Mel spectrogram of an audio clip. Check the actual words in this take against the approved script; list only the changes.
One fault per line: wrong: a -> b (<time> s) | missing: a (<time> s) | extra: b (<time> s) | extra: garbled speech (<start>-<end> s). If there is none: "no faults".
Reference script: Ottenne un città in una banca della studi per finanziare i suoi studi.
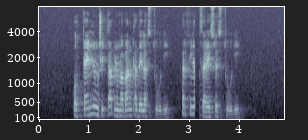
no faults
